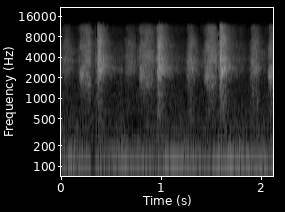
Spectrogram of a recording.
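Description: A hand-shaken rattle keeping an even rhythm, about four to five short shakes a second, often in pairs.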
